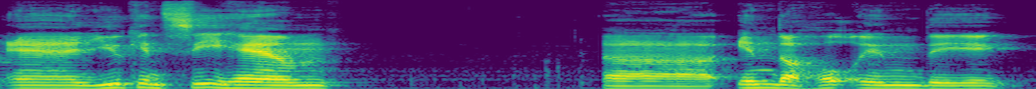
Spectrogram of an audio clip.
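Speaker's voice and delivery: ordinary talk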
